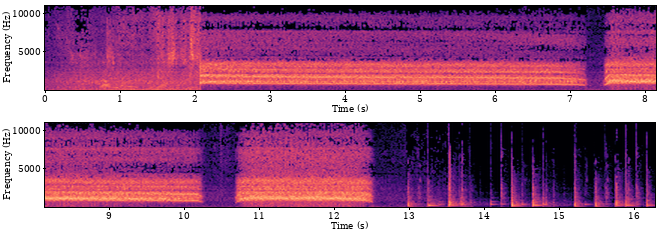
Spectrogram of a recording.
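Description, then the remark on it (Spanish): An Aztec death whistle, an Aztec weapon, shrieks in three long, piercing blasts, a harsh scream-like wail with rough harmonics and short gaps between, followed by a few brief, sputtering bursts. “descrito como Mil Cuerpos Gritando, uno de los más aterradores sonidos recientemente descubiertos proviene de un arma azteca llamada el silbido de la muerte.”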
